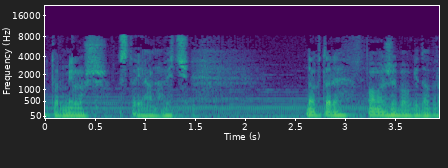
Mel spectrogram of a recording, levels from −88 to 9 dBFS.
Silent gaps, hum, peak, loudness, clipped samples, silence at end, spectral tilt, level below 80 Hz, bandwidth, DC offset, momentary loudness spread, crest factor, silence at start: none; none; -8 dBFS; -25 LUFS; under 0.1%; 0 s; -4.5 dB/octave; -28 dBFS; 8.8 kHz; under 0.1%; 18 LU; 18 dB; 0 s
